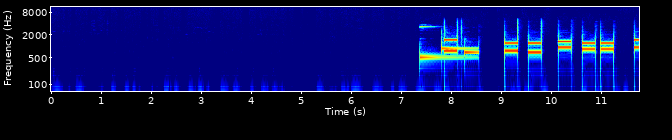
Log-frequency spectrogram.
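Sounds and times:
telephone keypad tones entering a conference call access code: 7.4s - 11.7s.

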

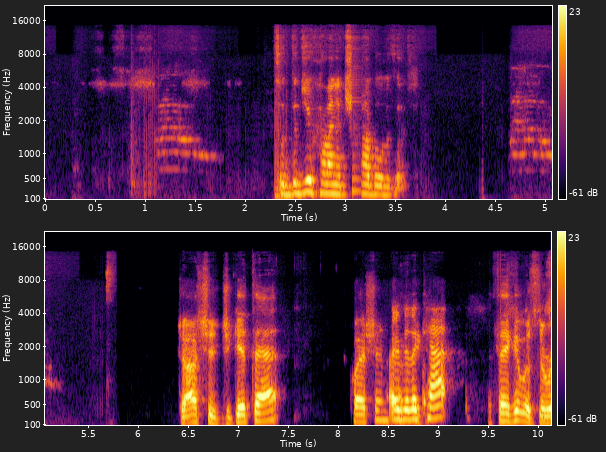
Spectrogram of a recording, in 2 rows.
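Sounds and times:
cat meowing loudly: 1.1s - 1.8s, 4.6s - 5.3s
speech: 2.3s - 3.8s, 6.4s - 7.5s, 8.2s - 10.1s.

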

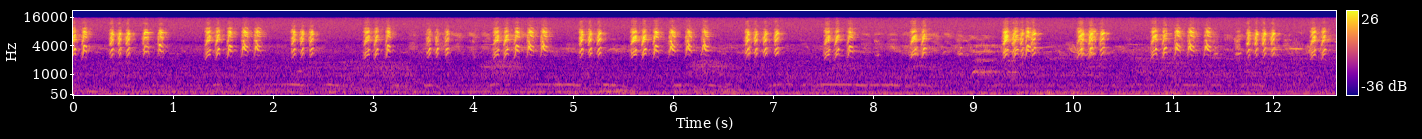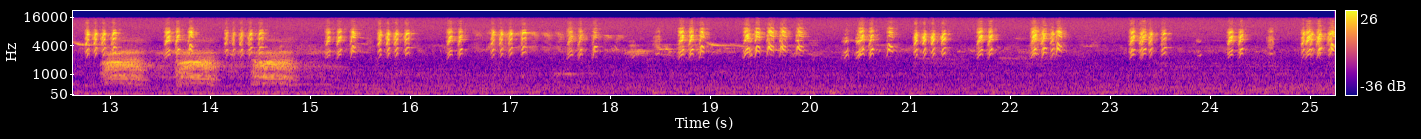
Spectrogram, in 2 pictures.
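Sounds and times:
parent birds chirping and tweeting around a nest box: 0.0s - 25.2s.

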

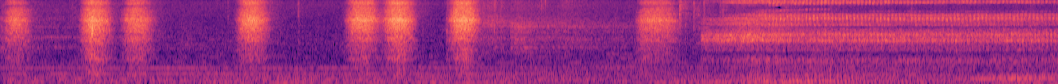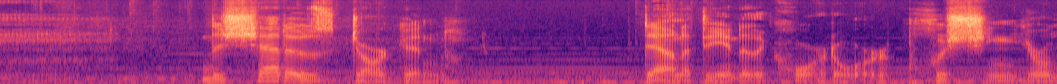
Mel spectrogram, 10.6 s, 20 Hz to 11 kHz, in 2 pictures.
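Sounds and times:
deep heavy monstrous breathing with rasping inhales and snorting exhales: 0.0s - 6.4s
rising high-pitched tonal drone: 0.0s - 8.2s
speech: 6.3s - 7.7s, 8.5s - 10.5s.

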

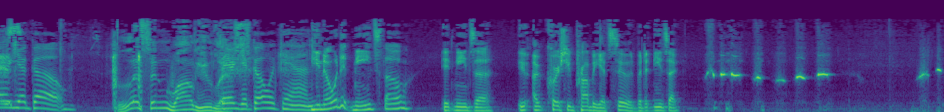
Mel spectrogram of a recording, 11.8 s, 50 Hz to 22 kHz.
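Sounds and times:
speech: 0.0s - 9.2s
person whistling a tune: 8.8s - 10.6s, 11.4s - 11.7s.

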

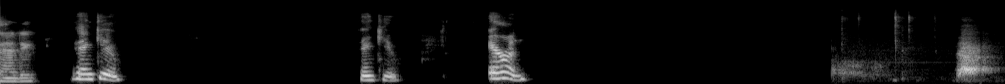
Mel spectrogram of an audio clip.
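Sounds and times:
speech: 0.1s - 1.3s, 3.6s - 4.1s, 4.9s - 5.4s
clicks: 8.3s - 9.5s
dog barking: 9.6s - 10.0s.

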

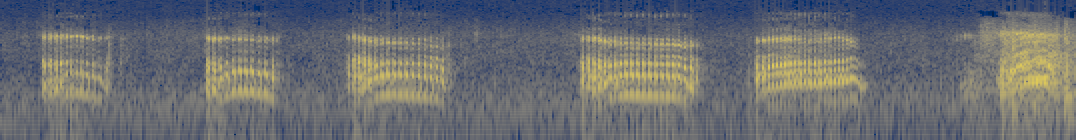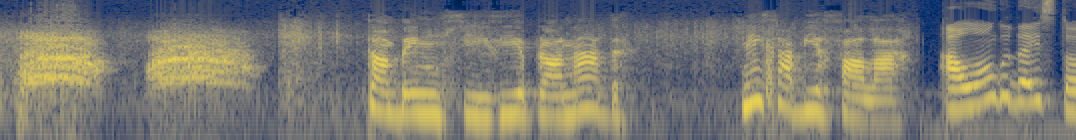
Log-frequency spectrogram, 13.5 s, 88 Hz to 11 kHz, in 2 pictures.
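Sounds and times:
parrot squawking: 0.2s - 2.9s, 3.6s - 8.4s
speech: 9.1s - 10.8s, 11.4s - 13.4s.

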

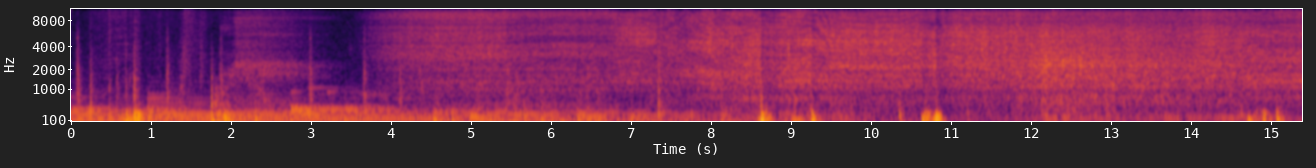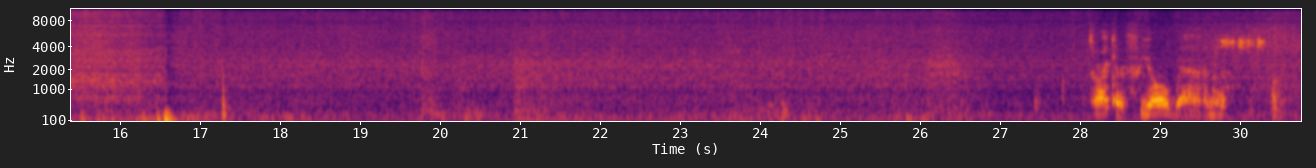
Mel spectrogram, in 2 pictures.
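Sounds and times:
low droning tones: 0.0s - 11.7s
relaxing rain sounds from an app: 3.7s - 30.7s
speech: 28.4s - 29.8s.

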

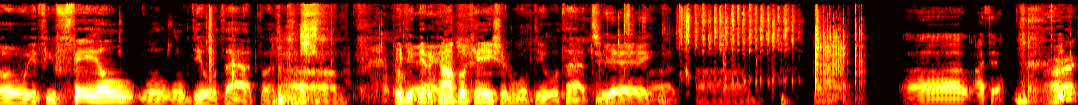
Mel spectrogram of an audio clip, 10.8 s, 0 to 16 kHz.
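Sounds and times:
speech: 0.0s - 6.9s, 9.9s - 10.7s
dice rattling and clattering on a surface during a tabletop role-playing game: 6.2s - 8.7s.

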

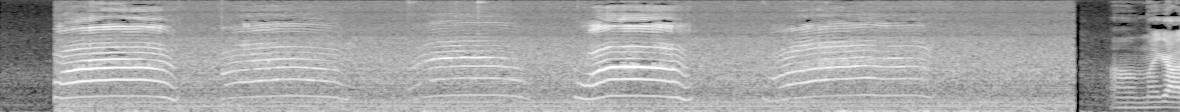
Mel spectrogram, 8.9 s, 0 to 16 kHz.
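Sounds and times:
cat meowing loudly: 0.4s - 7.1s.

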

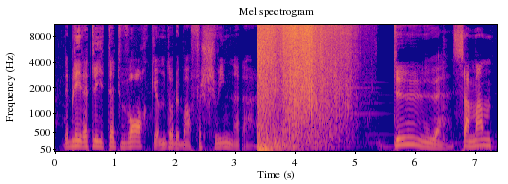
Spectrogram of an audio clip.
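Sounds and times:
speech: 0.2s - 3.8s, 5.6s - 7.3s
low thud: 3.4s - 4.4s
water rushing down from the ceiling: 3.4s - 5.1s.

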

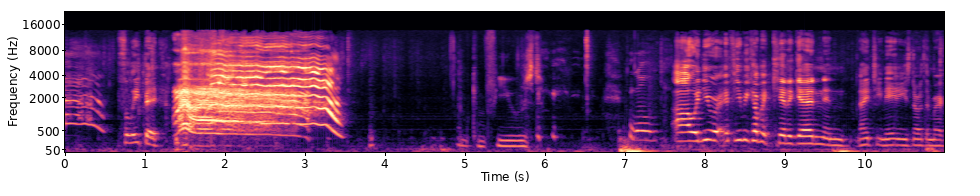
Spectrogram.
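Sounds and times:
speech: 0.7s - 2.1s, 5.3s - 10.9s
several people screaming loudly: 1.4s - 3.6s.

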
